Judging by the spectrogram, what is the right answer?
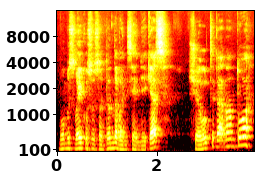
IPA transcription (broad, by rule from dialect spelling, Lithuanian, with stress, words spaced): ˈmʊmʲɪs ˈʋɐɪkʊs sʊsoːˈdʲɪndɐʋɐ ɐnt sʲiɛˈnʲɪkʲɛs ˈʃʲɪlˠt tʲɛn ɐnt ˈtuɔ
